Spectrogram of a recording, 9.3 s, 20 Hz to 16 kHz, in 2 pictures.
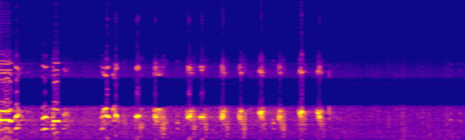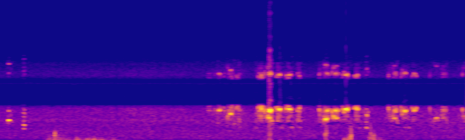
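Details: Female bald eagle at West End trumpeting from a rock at 6:41 a.m. on 29 January 2014, calling her mate to join her for pair bonding: bursts of rapid, high, staccato chattering notes, a pause, then the series resumes.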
